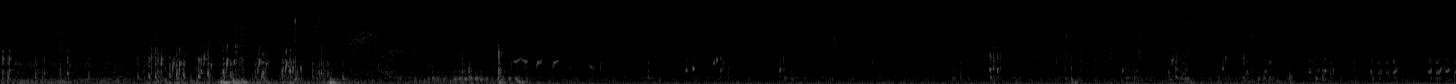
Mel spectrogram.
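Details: Guinea pigs gathered in a house cage for a visit to Daisy after her return from the vet; soft pattering footsteps and rustling with a run of short, rising squeaks in the middle.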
